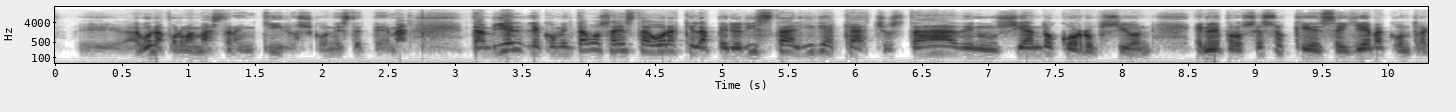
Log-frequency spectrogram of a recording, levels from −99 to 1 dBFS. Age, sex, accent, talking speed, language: 50-69, male, Mexican, 165 wpm, Spanish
